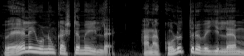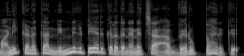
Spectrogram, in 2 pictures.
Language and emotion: Tamil, disgusted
